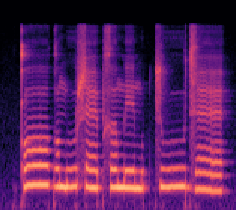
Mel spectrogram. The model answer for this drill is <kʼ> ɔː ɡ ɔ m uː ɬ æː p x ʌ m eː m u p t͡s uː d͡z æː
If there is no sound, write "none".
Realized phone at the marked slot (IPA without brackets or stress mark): kʼ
